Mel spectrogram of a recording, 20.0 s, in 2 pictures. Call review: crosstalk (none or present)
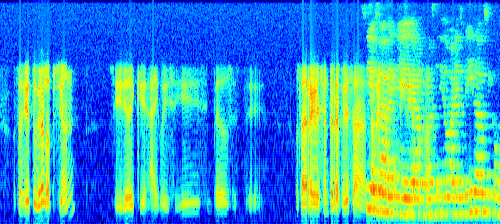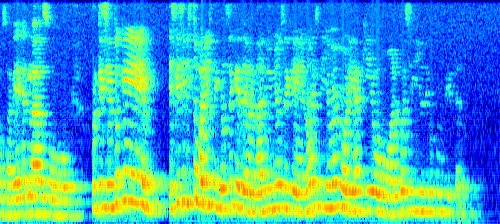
present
